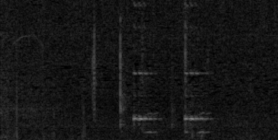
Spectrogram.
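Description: A short electronic blip sounds.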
